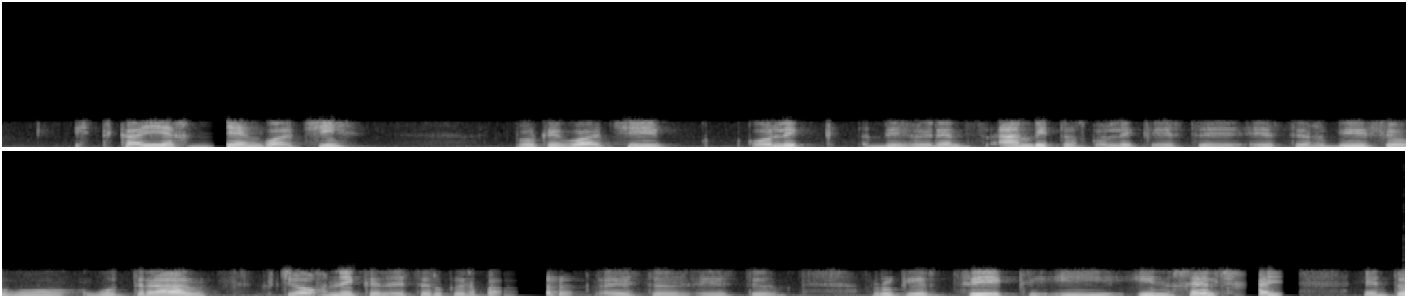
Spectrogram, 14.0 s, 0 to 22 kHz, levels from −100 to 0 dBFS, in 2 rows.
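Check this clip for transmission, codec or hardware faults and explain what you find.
Packet loss with pitch repetition occurs three times over the G.711 telephone-band line; the 4 kHz ceiling is audible but adds no damage.

Packet loss with pitch repetition at 1.02 to 1.14 s: a 120 ms gap is bridged by repeating the last pitch period, giving a briefly held, buzzy tone before speech resumes.

At 9.48 to 9.88 s, about 340 ms is lost across 400 ms, with the longest run 200 ms. The repeated pitch fades toward silence, then cross-fades back just before "este este ruk'rtziik".

At 13.16 to 13.52 s, 300 ms is lost across 360 ms, with the longest run 140 ms. This produces the same buzzy hold fading out, then a cross-faded return.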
